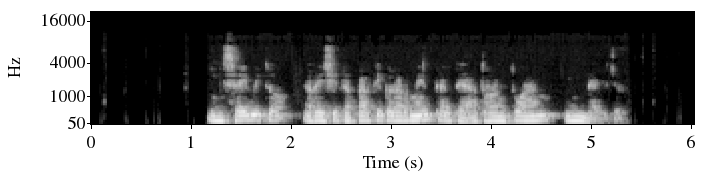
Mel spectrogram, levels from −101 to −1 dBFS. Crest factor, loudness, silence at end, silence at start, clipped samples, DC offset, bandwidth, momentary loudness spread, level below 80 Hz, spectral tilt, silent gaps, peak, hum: 14 dB; -17 LUFS; 0.7 s; 1.15 s; under 0.1%; under 0.1%; 7.4 kHz; 8 LU; -44 dBFS; -7.5 dB/octave; none; -2 dBFS; none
